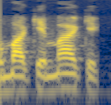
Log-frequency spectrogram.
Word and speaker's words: Makemake: Es como Makemake, el planeta enano Makemake, que se escribe, para ellos se escribe Make Make, pero se dice Makemake, y a ellos se quedan muy confundidos con eso.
